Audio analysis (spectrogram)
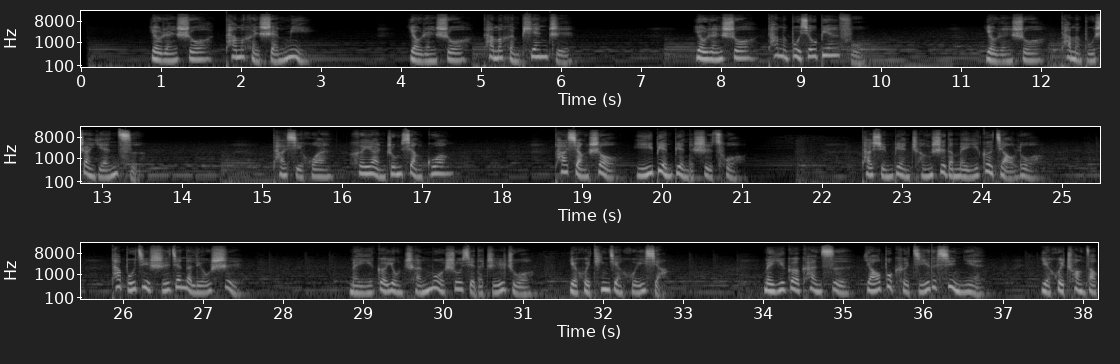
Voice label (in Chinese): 旁白; 黑暗中向光智能助盲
